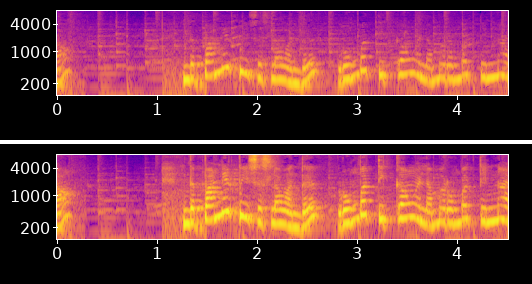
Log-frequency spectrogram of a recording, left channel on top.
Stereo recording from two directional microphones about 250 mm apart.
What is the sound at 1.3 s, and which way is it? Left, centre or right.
A woman's voice, centre.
